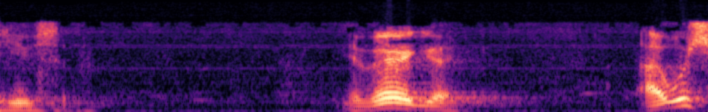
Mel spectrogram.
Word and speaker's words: Yusuf: inah my name is Yousef did you say Yousef said Yousef you're very good I wish you teach my wife she keeps mispronouncing it she calls me useless alhamdulillah now how many of you were in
